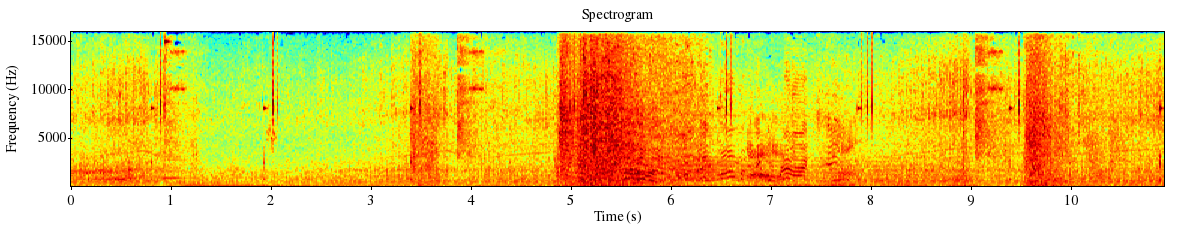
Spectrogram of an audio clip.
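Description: A car engine hums and revs as the car drives along a street.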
